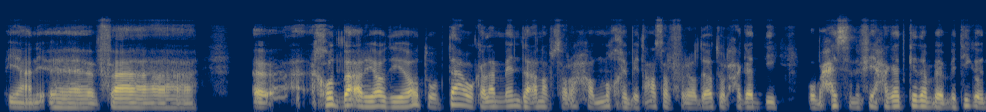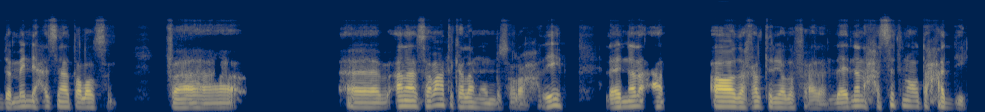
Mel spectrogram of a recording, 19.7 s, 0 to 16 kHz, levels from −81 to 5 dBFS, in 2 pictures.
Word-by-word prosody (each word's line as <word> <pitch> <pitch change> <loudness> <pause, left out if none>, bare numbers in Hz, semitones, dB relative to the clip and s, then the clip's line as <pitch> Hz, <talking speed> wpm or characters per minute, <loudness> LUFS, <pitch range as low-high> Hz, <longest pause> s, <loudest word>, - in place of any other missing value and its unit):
يعني 115 -2 -3
آآ 110 -2 -1
ف - - -7 1.4
أ - - +4 0.5
خُد 175 +1 +1
بقى 155 - +8
رياضيات 130 -1 +1
وبتاع 170 +9 -1
وكلام 130 -3 -1
من 135 +3 -7
ده، 130 - 0
أنا 125 0 -5
بصراحة 120 - -7
مُخّي - - -8
بَيتعَصَر - - -6
في - - -14
الرياضيات 110 +3 -3
والحاجات 115 - -3
دي، 115 +1 -11 0.3
وباحس 140 +7 0
إن 115 - -13
في 135 +5 -5
حاجات 135 +1 -2
كده 145 -1 0
ب 125 - -9
ب - - 0
بتيجي 150 - -6
قُدام 110 - -3
منّي 135 +1 -2
أحس 135 0 -5
إنّها 125 -1 +3
طلاسم، 115 -2 0 0.5
ف - - -4 1.7
آآ 115 0 +2
أنا 140 0 +6
سَمَعت 160 +4 0
كلامهُم 115 -4 -2
بصراحة 100 - -7
ليه؟ - - 0 0.4
لأن 120 +3 +2
أنا 135 0 +5
أ - - +1 0.5
آه 130 -1 +12
دَخَلت 125 +2 -2
رياضة 110 -3 -1
فعلًا، 95 -2 -6
لأن 115 +5 0
أنا 145 - 0
حسيت 165 -2 -5
إن - - -5
هو 135 -1 -1
تَحَدّي، - - -4
125 Hz, 160 wpm, -24 LUFS, 115-135 Hz, 1.7 s, آه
